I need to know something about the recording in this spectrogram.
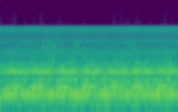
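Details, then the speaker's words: Hot tub with pump stopped: steady low hum and rushing with faint simmer as the heater stays on and boils water because the rusty pressure switch is stuck closed, no flow code shown; fixed by replacing the switch. "i'm going to stop the pump you see that the heater is still staying on and you'll actually hear it start boiling in a minute you can hear it and it's because the pressure switch is stuck"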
